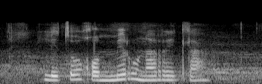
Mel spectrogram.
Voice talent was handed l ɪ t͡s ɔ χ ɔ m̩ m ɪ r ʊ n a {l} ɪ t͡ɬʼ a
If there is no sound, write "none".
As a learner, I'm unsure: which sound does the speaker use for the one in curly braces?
r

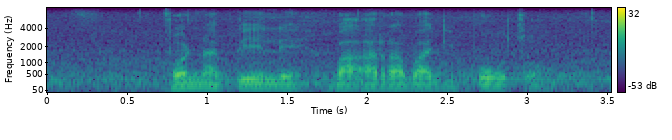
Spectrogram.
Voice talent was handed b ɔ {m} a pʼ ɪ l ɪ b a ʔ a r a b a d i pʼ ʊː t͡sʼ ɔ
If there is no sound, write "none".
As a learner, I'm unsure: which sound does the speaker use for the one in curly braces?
n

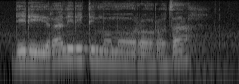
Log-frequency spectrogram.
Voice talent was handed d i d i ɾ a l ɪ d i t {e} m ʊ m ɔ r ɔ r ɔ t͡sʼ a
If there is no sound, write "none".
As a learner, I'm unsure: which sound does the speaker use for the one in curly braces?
i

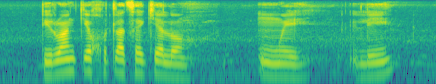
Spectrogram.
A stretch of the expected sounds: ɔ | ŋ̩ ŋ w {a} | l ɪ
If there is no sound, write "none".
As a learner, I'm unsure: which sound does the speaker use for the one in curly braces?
ɛ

